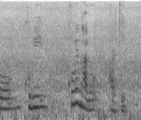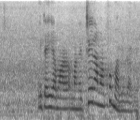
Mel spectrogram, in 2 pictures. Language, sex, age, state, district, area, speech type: Bengali, female, 45-60, West Bengal, Birbhum, urban, spontaneous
